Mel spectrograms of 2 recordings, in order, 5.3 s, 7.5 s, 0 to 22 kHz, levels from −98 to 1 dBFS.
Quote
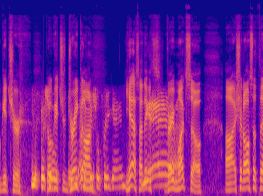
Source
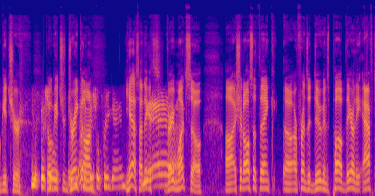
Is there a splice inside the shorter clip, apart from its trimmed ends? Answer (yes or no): no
